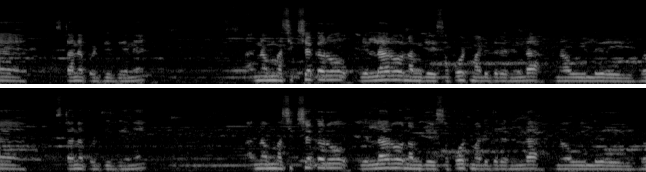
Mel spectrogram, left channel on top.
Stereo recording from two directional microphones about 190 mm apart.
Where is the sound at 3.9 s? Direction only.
Centre (ahead or behind).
